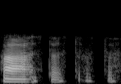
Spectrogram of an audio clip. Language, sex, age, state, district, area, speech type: Sanskrit, male, 18-30, Karnataka, Uttara Kannada, rural, conversation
